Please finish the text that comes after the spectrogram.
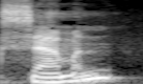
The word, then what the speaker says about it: salmon: together in a word, there we have to mute L. We don't have to pronounce L there. In most of the words, not always, like salmon, almond, bomb, palm.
